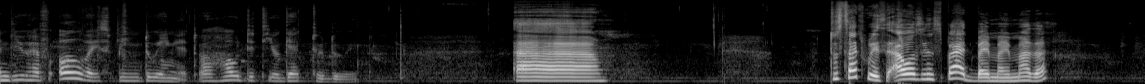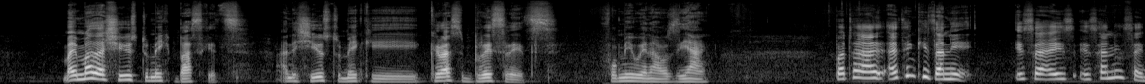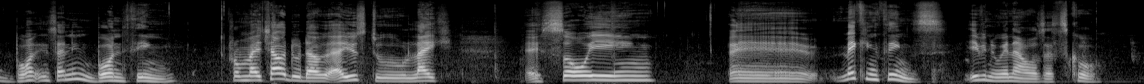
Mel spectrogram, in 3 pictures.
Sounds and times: conversation 0.0 - 34.0

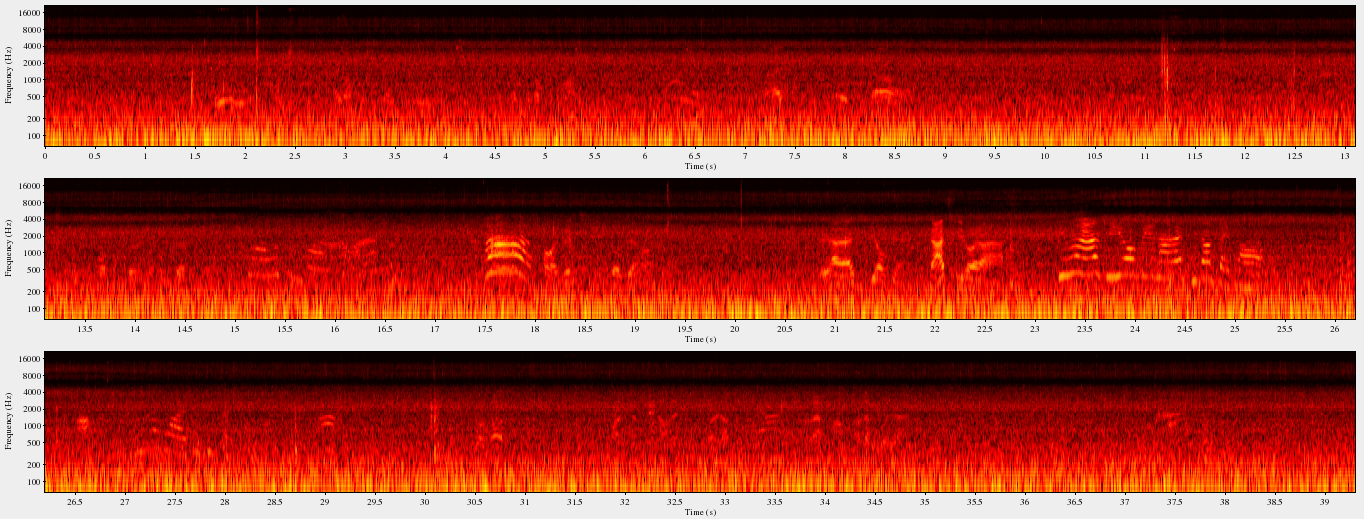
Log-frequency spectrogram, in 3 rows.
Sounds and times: Running sound 0.0 - 39.3
water 0.0 - 39.3
Traffic Sound 7.4 - 30.4

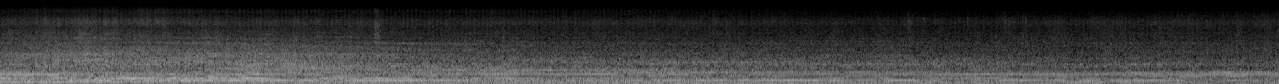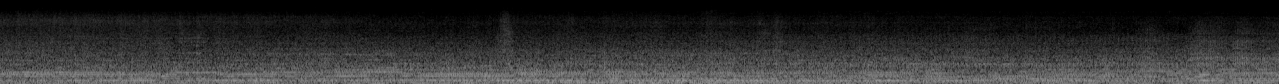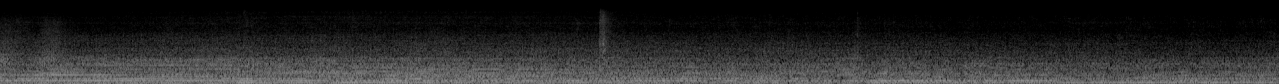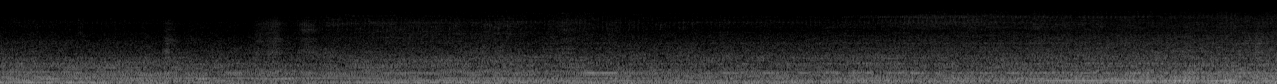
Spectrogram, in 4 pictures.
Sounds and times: Power mower noise 0.0 - 51.1

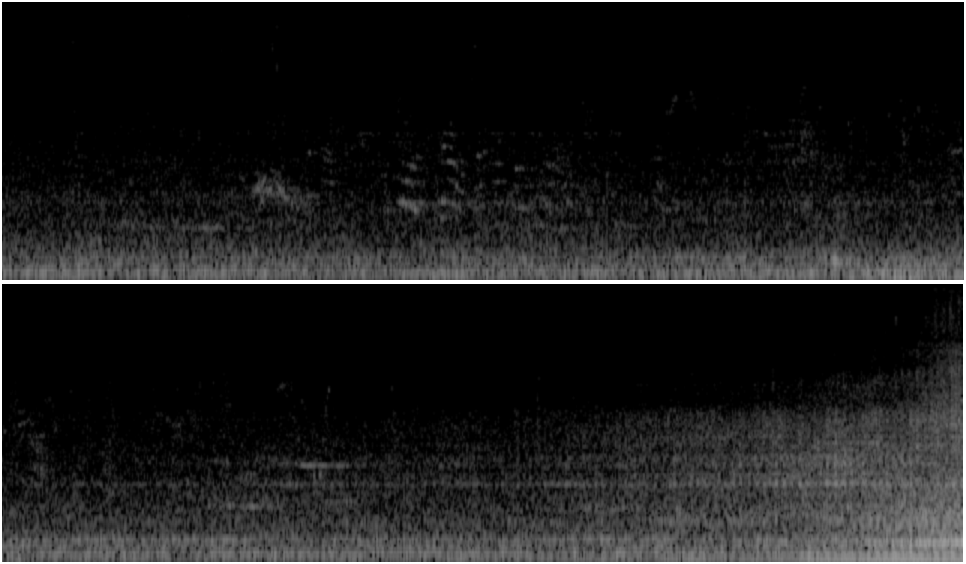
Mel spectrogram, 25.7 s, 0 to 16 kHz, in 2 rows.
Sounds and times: The train runs through 9.5 - 25.6
Traffic sound 17.5 - 25.6

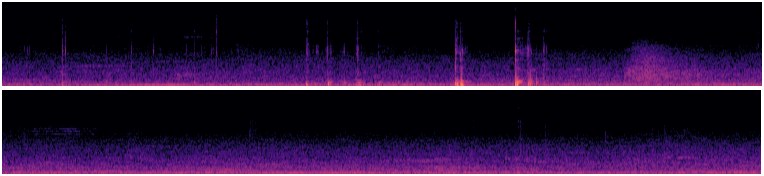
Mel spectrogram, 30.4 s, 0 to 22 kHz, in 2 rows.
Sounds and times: resonancia de sonidos del exterior 0.0 - 30.3

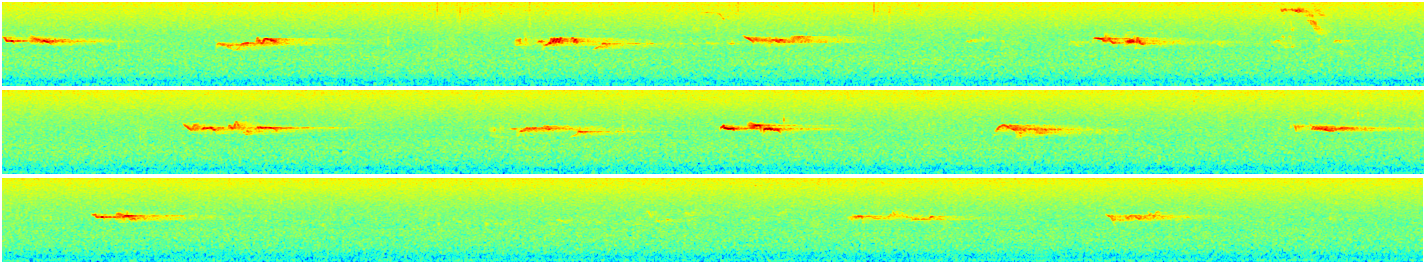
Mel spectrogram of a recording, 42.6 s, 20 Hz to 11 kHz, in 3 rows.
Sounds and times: Mistle Thrush 0.0 - 1.5
Mistle Thrush 2.1 - 3.5
Mistle Thrush 5.1 - 8.6
Mistle Thrush 10.7 - 13.6
Mistle Thrush 16.0 - 17.9
Mistle Thrush 19.1 - 20.7
Mistle Thrush 21.4 - 22.7
Mistle Thrush 24.1 - 25.5
Mistle Thrush 27.1 - 28.4
Mistle Thrush 29.3 - 30.6
Mistle Thrush 36.2 - 38.2
Mistle Thrush 39.5 - 40.6

